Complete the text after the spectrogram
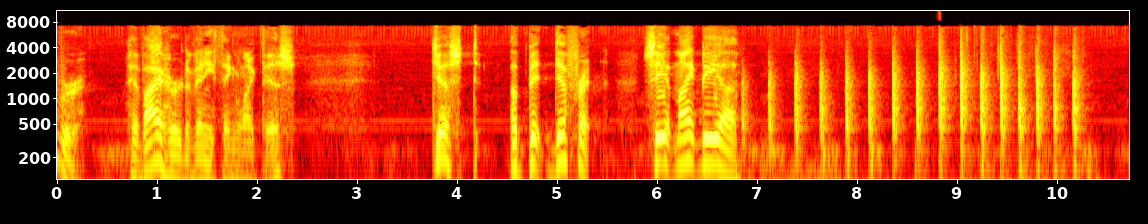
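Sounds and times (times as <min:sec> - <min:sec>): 
speech: 0:00.1 - 0:02.5, 0:03.8 - 0:07.0
rapid knocking at a door: 0:06.8 - 0:10.4.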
